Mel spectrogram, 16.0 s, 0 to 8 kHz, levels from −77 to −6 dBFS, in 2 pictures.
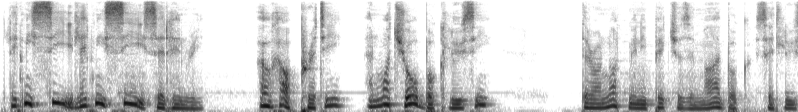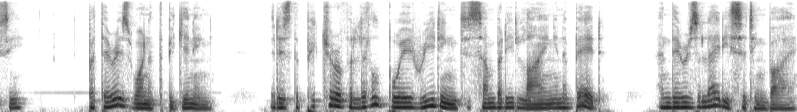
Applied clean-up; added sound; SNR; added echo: neural separator model SepFormer DNS4.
